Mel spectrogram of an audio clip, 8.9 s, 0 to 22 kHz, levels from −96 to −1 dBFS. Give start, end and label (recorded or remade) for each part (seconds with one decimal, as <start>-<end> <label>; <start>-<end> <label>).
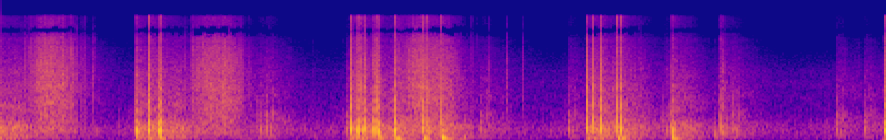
0.0-8.9 recorded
